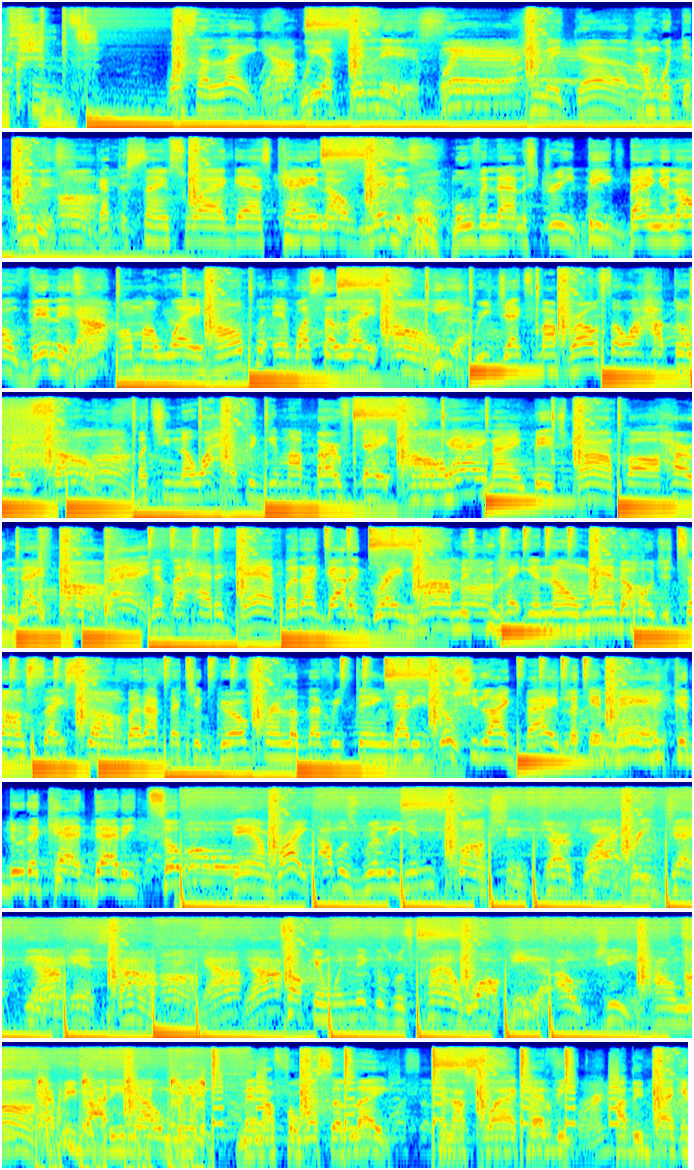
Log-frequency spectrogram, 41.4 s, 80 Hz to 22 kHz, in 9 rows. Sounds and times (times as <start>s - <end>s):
Music: 0.0s - 7.4s, 10.0s - 27.8s, 28.8s - 41.3s.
